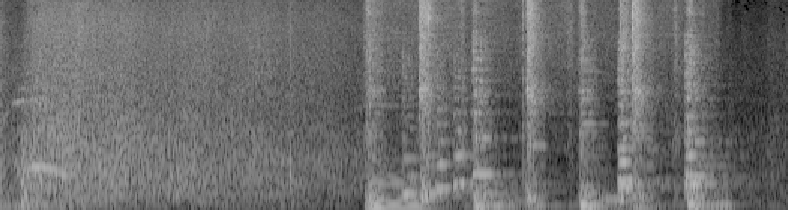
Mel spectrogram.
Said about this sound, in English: A log flume doesn't make that big of a splash.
